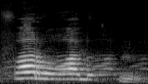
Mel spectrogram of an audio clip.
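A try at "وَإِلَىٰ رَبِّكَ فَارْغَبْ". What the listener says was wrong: र को हिलाए मत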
